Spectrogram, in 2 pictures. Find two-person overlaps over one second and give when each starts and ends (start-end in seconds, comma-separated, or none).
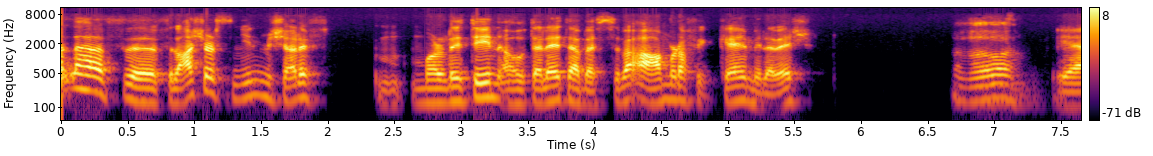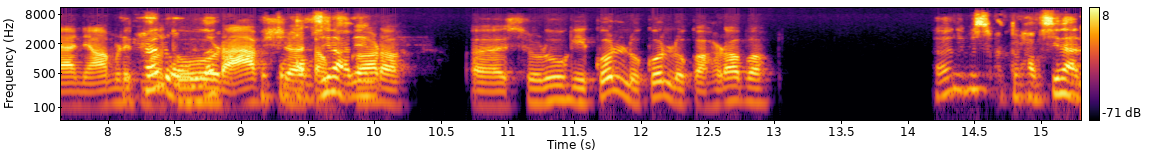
8.1-10.0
